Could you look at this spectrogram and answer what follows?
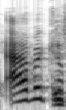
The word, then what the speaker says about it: abaca: I think it's abaca. – Pronounce like an abacus. – What's an abacus? – The old timey calculator thing that we used to have. Abaca. Abaca. Is that what you said? – Yeah.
